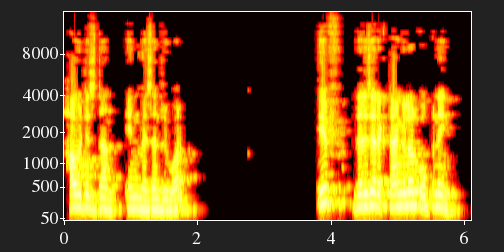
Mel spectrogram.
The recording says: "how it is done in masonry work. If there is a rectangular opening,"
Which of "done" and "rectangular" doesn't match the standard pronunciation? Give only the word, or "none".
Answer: none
